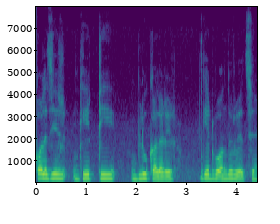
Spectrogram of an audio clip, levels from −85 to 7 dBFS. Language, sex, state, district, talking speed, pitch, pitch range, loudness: Bengali, female, West Bengal, Kolkata, 120 wpm, 190 Hz, 180-200 Hz, -16 LUFS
